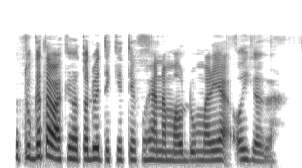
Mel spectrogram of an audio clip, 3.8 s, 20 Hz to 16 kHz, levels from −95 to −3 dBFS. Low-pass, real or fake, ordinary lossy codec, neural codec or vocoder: 7.2 kHz; real; none; none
